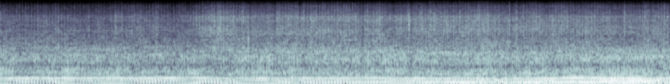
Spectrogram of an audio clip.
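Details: Cheap Walmart push mower, mowing a track; steady buzz that sags briefly in thick grass, then recovers cleanly; a healthy engine pulling its load.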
